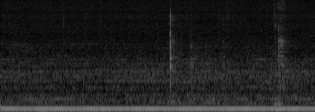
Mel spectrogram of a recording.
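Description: A steady low hum with one faint click a little over a second in.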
